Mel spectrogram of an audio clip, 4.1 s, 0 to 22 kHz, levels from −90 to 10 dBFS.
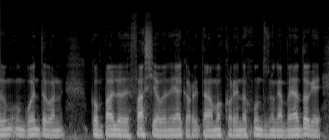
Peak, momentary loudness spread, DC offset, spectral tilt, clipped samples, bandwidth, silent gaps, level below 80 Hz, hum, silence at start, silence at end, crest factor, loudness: -14 dBFS; 5 LU; under 0.1%; -8 dB/octave; under 0.1%; 10.5 kHz; none; -52 dBFS; none; 0 s; 0 s; 14 dB; -30 LUFS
